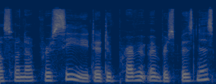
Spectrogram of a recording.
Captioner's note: speaking French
